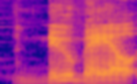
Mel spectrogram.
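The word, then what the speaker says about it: Numale: Well, new male is spelled N-U-M-A-L-E. It's new male.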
